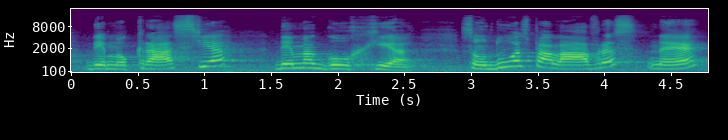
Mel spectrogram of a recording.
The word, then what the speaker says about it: democracia: Aqui, ó, democracia, demagogia. São duas palavras, né, que quando a gente pronuncia na língua portuguesa, como é que elas ficam? Democracia, demagogia. E em espanhol, como é que ficaria?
